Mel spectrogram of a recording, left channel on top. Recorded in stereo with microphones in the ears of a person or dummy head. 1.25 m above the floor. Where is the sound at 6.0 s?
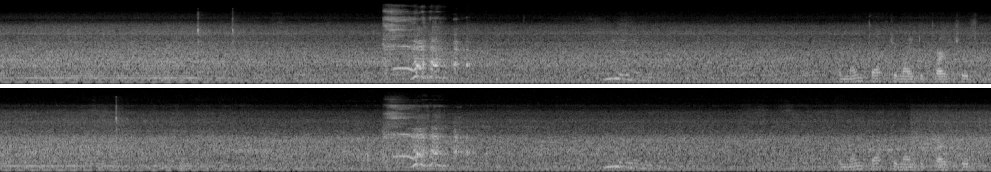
70° left (ahead or behind), 2.5 m.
